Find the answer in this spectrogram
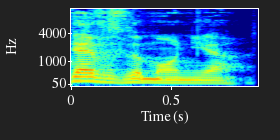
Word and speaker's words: eudaimonia: So Greeks would pronounce it eudaimonia.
